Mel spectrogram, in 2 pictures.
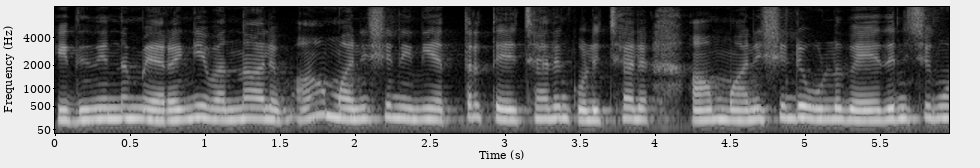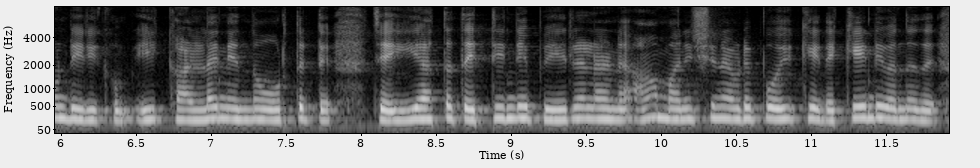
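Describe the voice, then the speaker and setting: A proud, grief-struck mother in a retold TV serial, lamenting in long repeated phrases, as a woman narrator puts her on. The voice is mellow and sits a little high. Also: little pitch movement, normal speed, close to an everyday voice. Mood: bitter. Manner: tearful, lamenting, repeating herself. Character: grieving proud middle-aged mother, wife of a jailed man.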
